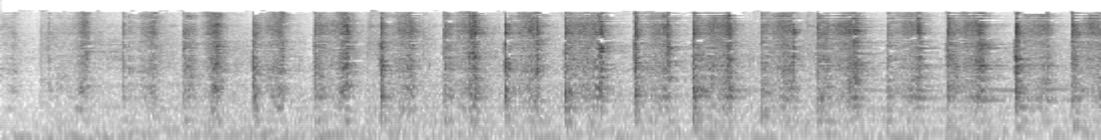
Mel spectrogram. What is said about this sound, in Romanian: e ascuțitul coasei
